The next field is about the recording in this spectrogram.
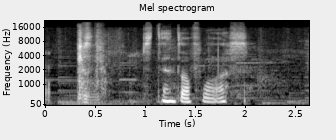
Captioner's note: spitting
